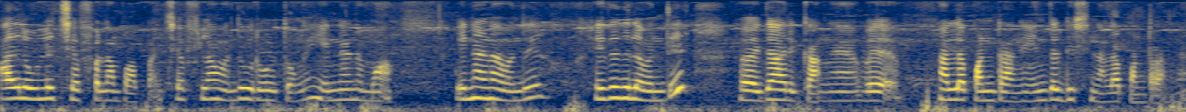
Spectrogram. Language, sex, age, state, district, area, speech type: Tamil, female, 30-45, Tamil Nadu, Thanjavur, urban, spontaneous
